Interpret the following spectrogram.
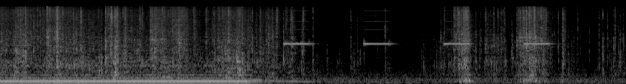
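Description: Plastic grocery bags and chip bags crinkling and rustling as they are unpacked. A steady appliance hum stops about two and a half seconds in and is followed by four short, high electronic beeps.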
